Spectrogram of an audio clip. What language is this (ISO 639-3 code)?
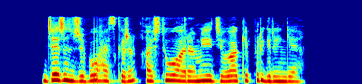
kur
